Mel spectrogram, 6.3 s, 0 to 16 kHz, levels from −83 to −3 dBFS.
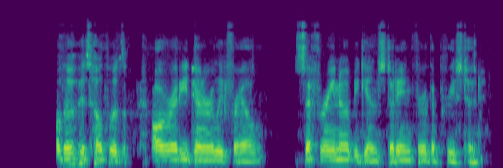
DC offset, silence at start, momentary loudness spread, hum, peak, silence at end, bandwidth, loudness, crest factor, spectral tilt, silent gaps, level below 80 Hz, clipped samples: under 0.1%; 0.7 s; 8 LU; none; -4 dBFS; 0.25 s; 9.8 kHz; -21 LUFS; 16 dB; -5.5 dB/octave; none; -66 dBFS; under 0.1%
